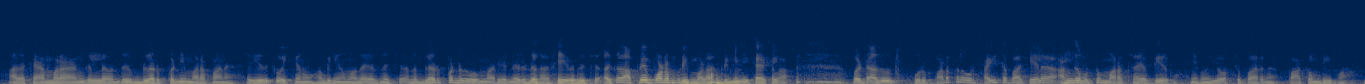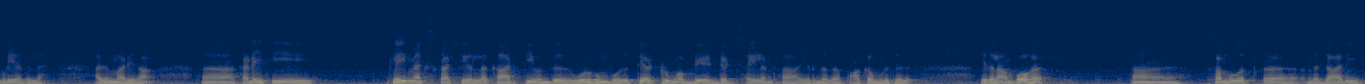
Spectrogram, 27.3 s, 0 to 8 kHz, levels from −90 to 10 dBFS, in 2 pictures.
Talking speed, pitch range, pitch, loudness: 150 wpm, 125-155 Hz, 135 Hz, -37 LUFS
